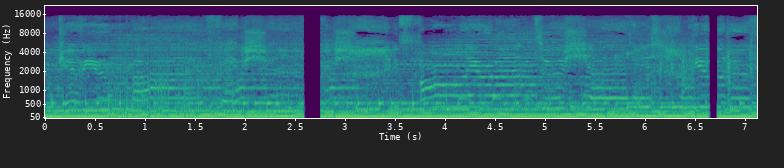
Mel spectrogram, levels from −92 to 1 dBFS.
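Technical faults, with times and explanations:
0.60–1.58 s and 5.88–6.09 s, processor overload crackle: the processor kept missing its deadlines for very short buffers, about 3 ms each. Each miss left a tiny hard-edged hole of silence. Dozens of holes in the first burst and roughly ten in the second run together as gritty crackle that stops once the load eases.
2.58–2.80 s and 6.63–6.77 s, digital broadcast dropout: the receiver lost good frames and muted, fading to silence within about 3 ms. The gaps of about 171 ms and 85 ms fit four and two lost frames, and the sound that was sent during them is gone.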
